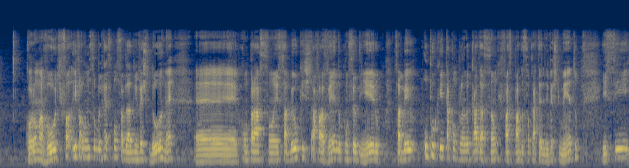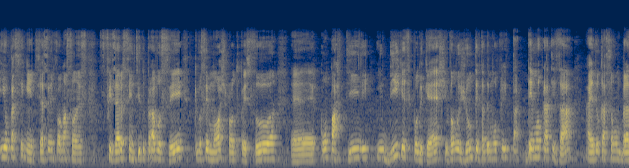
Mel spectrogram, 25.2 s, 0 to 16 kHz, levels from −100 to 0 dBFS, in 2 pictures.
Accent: Brazilian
